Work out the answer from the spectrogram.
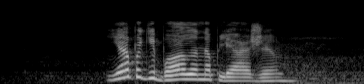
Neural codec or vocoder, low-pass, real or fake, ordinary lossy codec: codec, 16 kHz, 4 kbps, X-Codec, HuBERT features, trained on balanced general audio; none; fake; none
